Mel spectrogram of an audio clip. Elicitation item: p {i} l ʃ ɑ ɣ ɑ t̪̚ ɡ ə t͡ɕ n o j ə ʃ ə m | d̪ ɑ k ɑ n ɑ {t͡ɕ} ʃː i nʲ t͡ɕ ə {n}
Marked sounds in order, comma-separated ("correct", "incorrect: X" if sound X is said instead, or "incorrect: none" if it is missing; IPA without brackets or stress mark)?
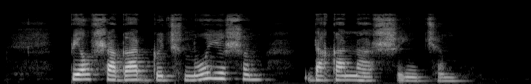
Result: incorrect: e, incorrect: none, incorrect: m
